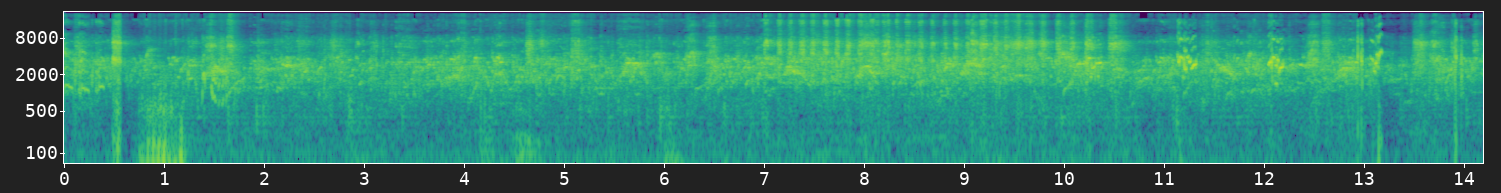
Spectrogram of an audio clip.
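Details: Busy budgerigar warbling over fourteen seconds, mixing scratchy chirps and squawks, with a stretch of rapid, buzzy ticking notes in the middle and a few low thumps early on.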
